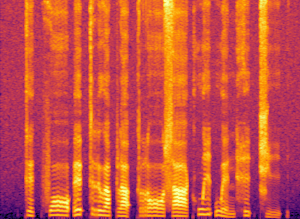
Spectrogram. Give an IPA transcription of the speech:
ke˨˩k̚fɔː˧ʔe˦˥ʔtrɯ˧a̯ pla˨˩ʔkrɔː˧saː˧kʰwi˥˩ʔ we˩˦nhi˥˩ʔ t͡ɕi˨˩ʔ

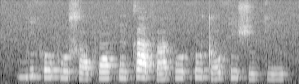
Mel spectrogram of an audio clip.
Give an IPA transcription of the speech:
bi˦ho˦fu˧ sɔ̃˨fɔ̃˧ fũ˦ ka˦˨ fã˨˦fu˦ hu˦˨tũ˨˦hi˦˨ ʃi˨˦ki˧

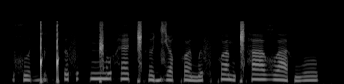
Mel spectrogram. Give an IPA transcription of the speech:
χʷəː˧˩˧ɡ͡ǃə˥˩ǃʼə˥f | ŋ͡ǁo˥hæ˥ǁʰə˧˩˧d͡ʑi˧˩˧ qʷi˧˩˧mə˥f qʷɛ˥˩mǁʰaː˥ʁʷaː˥˩x wo˥

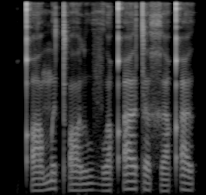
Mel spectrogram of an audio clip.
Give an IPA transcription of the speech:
qʼɒmə tʼɒlu voqʼɐːtɐ xɐqʼə

